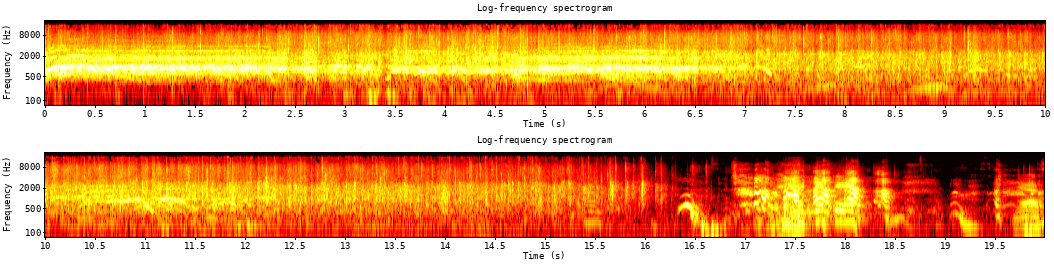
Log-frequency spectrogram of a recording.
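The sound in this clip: An audience applauds loudly, cheers and whoops to welcome a comedian onto the stage at a comedy show. The roar holds, then slowly fades over about fifteen seconds before a voice starts talking amid scattered laughter.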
